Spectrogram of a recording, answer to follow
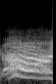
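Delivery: a sudden high wordless yell, retold; mock yell. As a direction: imitate the guy's shout at the house. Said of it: "and he's like".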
